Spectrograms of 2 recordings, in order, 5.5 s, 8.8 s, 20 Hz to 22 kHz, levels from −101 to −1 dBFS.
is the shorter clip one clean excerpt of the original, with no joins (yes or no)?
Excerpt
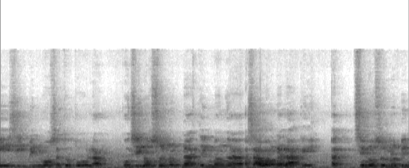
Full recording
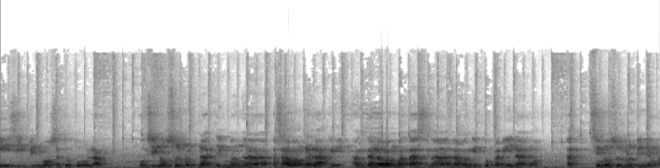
no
